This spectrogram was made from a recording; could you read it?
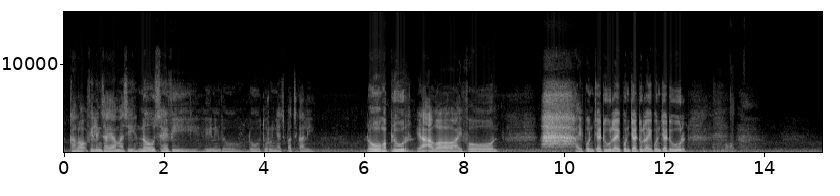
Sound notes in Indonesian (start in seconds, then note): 8.8 terkesiap; 8.8 menghela napas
